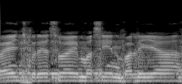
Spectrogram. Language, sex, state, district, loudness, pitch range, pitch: Garhwali, male, Uttarakhand, Tehri Garhwal, -18 LUFS, 165-175 Hz, 170 Hz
